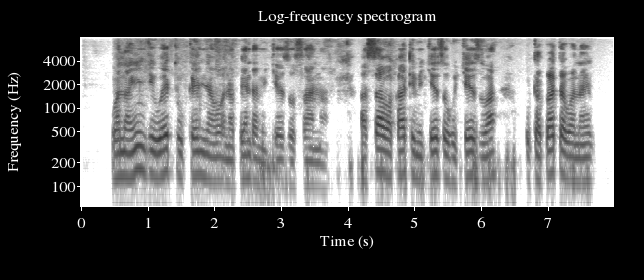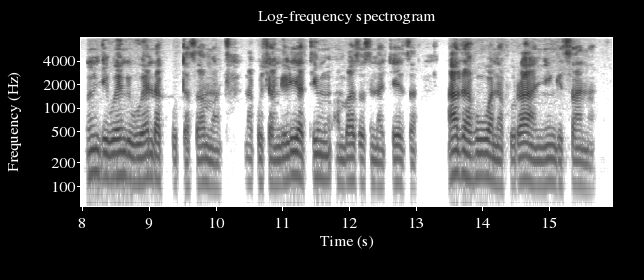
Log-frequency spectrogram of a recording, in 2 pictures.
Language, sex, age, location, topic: Swahili, male, 36-49, Wajir, government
